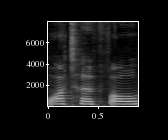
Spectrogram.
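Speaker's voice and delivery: put-on high, slow British accent. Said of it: "So she's British 'cause her dad is".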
